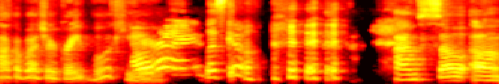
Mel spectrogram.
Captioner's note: laughs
